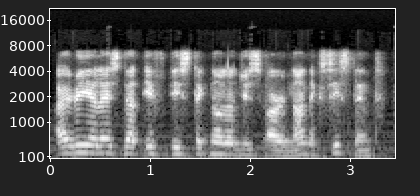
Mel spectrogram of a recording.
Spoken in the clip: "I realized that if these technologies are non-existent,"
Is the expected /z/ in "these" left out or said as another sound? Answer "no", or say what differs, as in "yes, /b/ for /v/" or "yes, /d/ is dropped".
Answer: yes, /s/ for /z/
